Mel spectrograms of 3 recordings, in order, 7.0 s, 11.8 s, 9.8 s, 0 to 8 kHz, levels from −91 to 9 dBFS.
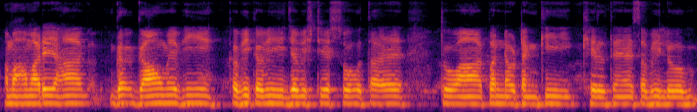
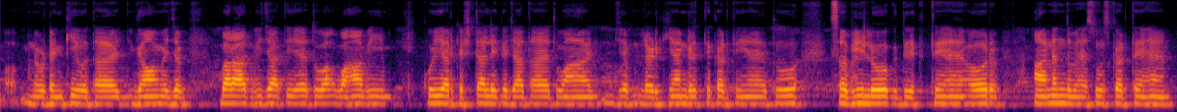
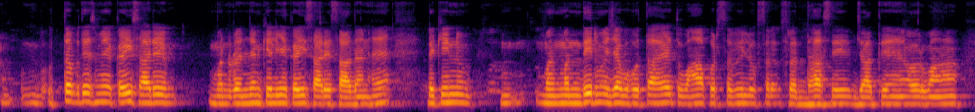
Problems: background sounds at intervals, continuous background conversations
